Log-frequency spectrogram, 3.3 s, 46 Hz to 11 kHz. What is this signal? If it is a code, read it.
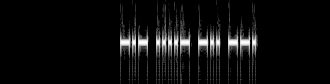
Morse code, heard as a keyed tone, about 37 wpm, 700 Hz. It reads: K4DG
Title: USA Call Signs - 3x Character Spacing - 40wpm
